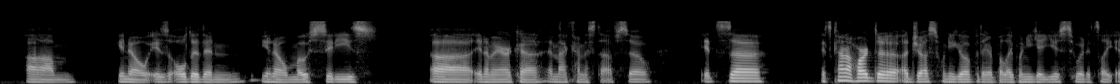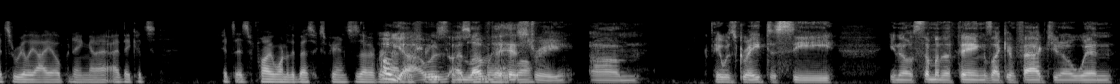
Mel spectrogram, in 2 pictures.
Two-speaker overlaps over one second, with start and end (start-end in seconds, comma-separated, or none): 15.0-16.6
